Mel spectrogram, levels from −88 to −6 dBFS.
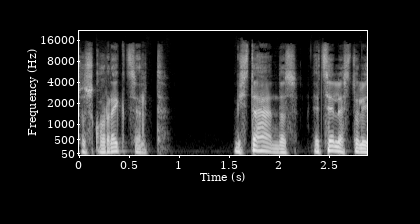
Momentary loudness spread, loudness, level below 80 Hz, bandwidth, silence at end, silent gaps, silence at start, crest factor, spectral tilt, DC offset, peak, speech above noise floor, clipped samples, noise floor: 11 LU; -21 LUFS; -54 dBFS; 16 kHz; 0 s; none; 0 s; 20 dB; -4.5 dB/octave; under 0.1%; 0 dBFS; 53 dB; under 0.1%; -73 dBFS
